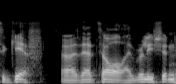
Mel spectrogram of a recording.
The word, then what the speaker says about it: GIF: So you're on Team GIF, not Team GIF? I got to tell you, because it's graphics interchange format, I got to go with the hard G.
